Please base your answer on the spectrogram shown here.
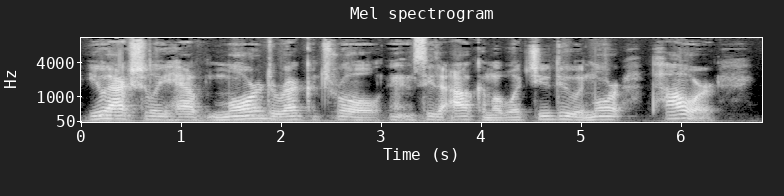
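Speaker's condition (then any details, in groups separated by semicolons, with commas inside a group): No condition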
